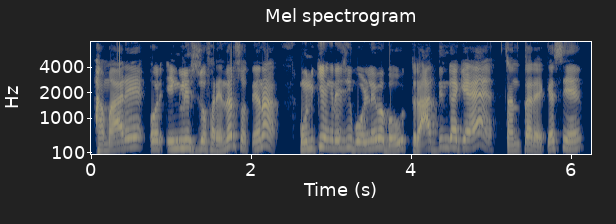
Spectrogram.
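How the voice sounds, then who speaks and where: A man's voice: high voice, normal speed, lo-fi sound. A man from India teaching English grammar to a class, explaining step by step and repeating his own questions before answering them.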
